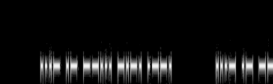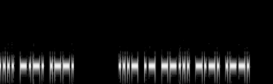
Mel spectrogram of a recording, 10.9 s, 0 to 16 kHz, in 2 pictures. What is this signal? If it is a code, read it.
Morse code, heard as a keyed tone, about 27 wpm, 700 Hz. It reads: VA7CP VA7CP VA7CP
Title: DXCC-100 Call Signs - 5 Characters - Repeated 3x - 28wpm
